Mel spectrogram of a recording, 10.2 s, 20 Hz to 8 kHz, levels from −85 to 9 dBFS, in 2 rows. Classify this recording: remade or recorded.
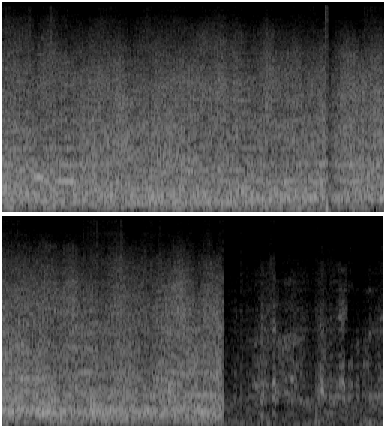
remade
